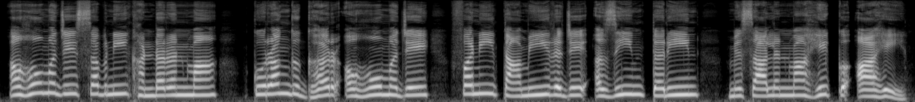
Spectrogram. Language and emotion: Sindhi, neutral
